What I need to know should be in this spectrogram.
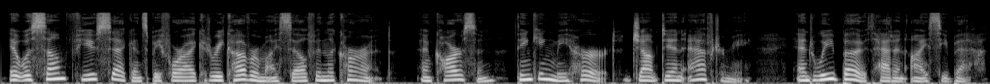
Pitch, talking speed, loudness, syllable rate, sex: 190 Hz, 175 wpm, -16 LUFS, 4.8 syllables/s, female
